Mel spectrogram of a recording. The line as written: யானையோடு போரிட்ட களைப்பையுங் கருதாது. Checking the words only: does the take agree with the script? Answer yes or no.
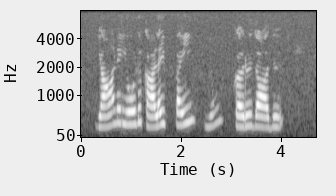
no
